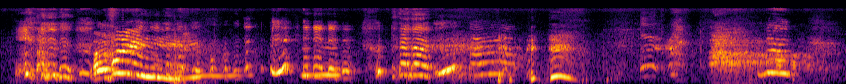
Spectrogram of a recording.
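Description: Two-year-old toddler laughing hard, a long run of belly laughs one after another.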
